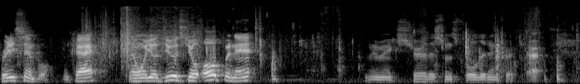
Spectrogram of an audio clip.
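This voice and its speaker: Noticeable background noise sits under speech that moves at a fairly quick pace. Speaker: sales trainer. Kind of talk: training session. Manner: fast; animated.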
